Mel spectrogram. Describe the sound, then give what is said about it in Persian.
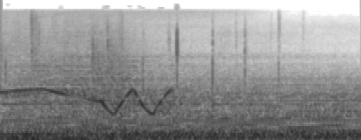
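A police siren from police cars stopped in front of a house late at night wails and warbles for about a second over heavy, rumbling street noise, then drops away, leaving the loud traffic drone to continue on its own. “همون شب دیر وقت، وقتی پیتر برگشت خونه، ماشینای پلیس رو دید که جلوی در خونه‌شون ایستادن.”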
